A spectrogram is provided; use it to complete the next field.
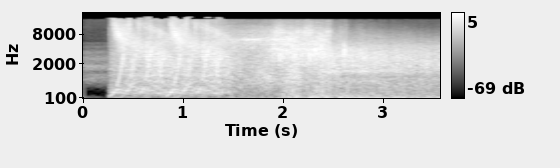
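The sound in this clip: A gunshot cracks out sharply, then a long, loud rumbling roar follows and swells deeper toward the end.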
